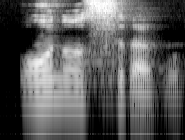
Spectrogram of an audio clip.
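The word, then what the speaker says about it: ὄνος: 나귀는 오노스라고 발음합니다. 호노스 또는 오노스라고 발음하고, 나귀 새끼는 볼로스라고 말해요.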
